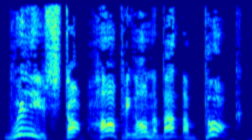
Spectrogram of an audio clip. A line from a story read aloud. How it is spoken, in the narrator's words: snapped Harry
